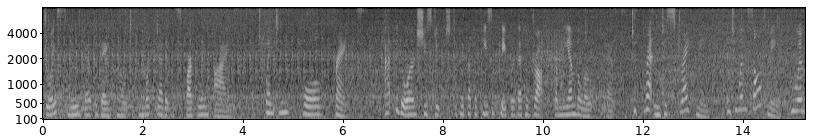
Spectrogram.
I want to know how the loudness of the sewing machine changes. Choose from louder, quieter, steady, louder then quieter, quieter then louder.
quieter.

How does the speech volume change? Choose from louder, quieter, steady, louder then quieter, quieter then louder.
steady.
